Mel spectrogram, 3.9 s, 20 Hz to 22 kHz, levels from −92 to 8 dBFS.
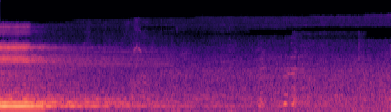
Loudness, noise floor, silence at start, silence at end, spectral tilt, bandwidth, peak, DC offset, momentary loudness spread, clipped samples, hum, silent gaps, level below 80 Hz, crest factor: -22 LUFS; -40 dBFS; 0 s; 0 s; -6 dB/octave; 10.5 kHz; -4 dBFS; under 0.1%; 23 LU; under 0.1%; none; none; -52 dBFS; 20 dB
